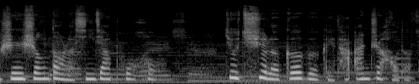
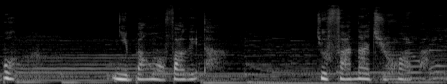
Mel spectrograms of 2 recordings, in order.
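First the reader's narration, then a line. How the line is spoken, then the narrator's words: Trembling voice. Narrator (Chinese): 蒋诗琪声音颤抖着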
